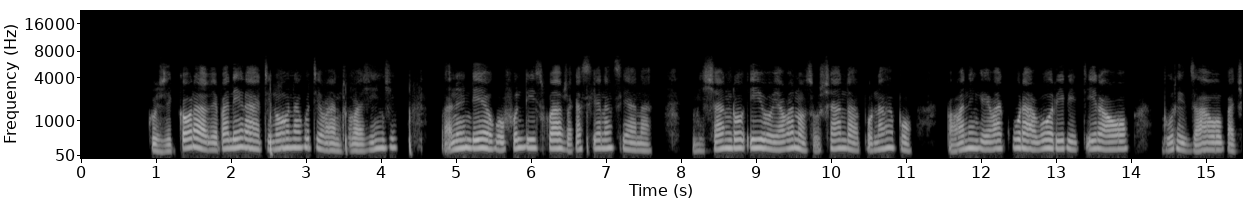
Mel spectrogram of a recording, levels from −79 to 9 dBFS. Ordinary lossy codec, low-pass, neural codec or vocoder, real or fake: Opus, 64 kbps; 7.2 kHz; vocoder, 44.1 kHz, 128 mel bands every 512 samples, BigVGAN v2; fake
